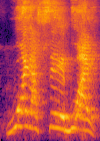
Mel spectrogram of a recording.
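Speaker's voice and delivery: high, loud shouted question; retold shout. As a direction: call it out sharply, imitating the neighbour. Neighbour shouts at him in retelling.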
